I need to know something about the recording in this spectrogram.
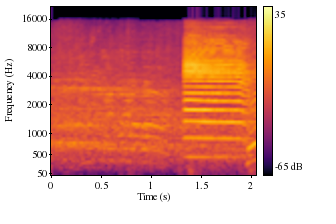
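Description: A loud, steady electronic horn sounds about a second and a half in for roughly half a second over arena background noise. It is the end-of-round horn in an MMA cage fight.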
